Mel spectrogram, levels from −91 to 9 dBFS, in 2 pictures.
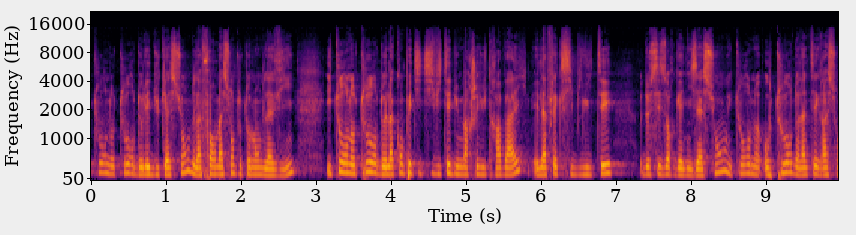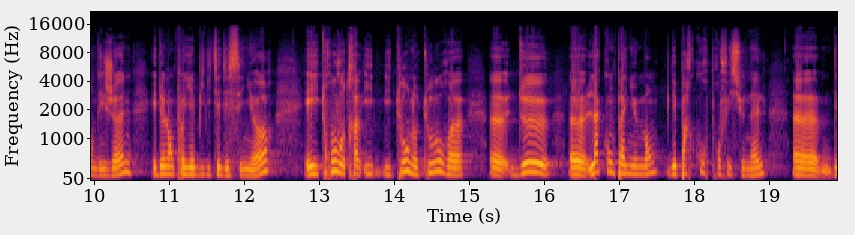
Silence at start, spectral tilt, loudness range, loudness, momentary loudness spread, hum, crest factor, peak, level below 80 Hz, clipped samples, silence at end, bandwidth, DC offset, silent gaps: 0.05 s; -5 dB/octave; 4 LU; -17 LUFS; 9 LU; none; 14 dB; -2 dBFS; -56 dBFS; under 0.1%; 0 s; 14.5 kHz; under 0.1%; none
